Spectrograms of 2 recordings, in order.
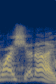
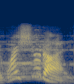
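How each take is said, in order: First: High-pitched defensive question. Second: Very high, louder protest; defensive outburst. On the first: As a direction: brush the guilt off, pitched high. Defensive self-questioning, first time. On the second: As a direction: throw the question out, pitched way up. Repeats it more forcefully. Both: Acted.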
